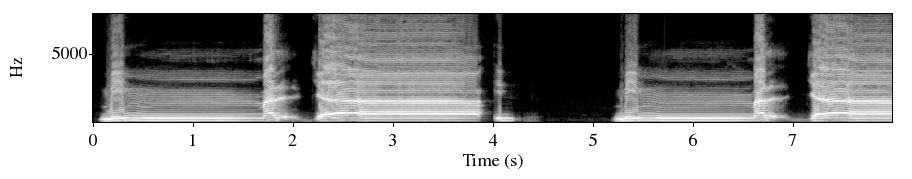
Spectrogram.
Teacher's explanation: Kemudian ini mim ya. Ya, ketika ada nun sukun atau tanwin bertemu dengan huruf mim, maka juga dibaca mendengung.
